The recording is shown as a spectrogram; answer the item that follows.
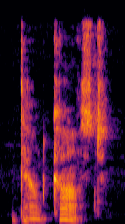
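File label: "downcast", British English; pronunciations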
